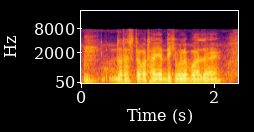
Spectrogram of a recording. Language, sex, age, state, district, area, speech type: Assamese, male, 18-30, Assam, Golaghat, urban, spontaneous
